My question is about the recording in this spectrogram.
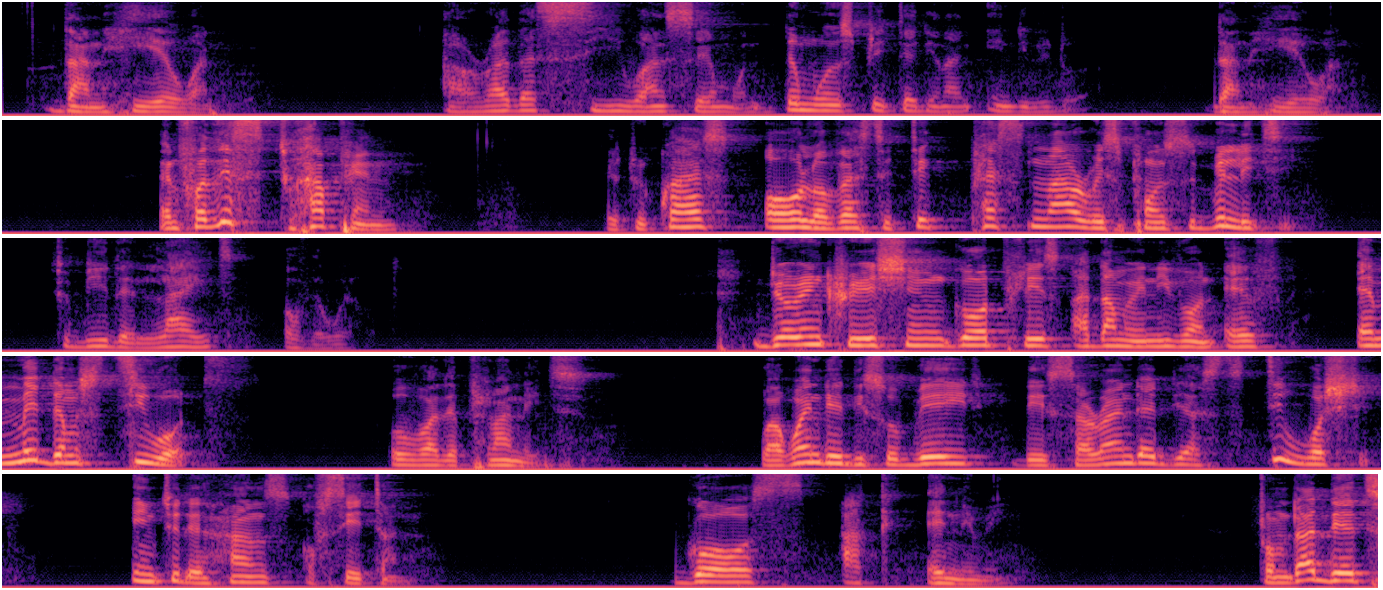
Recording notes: Sermon preached at CBC Shiashie Campus.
